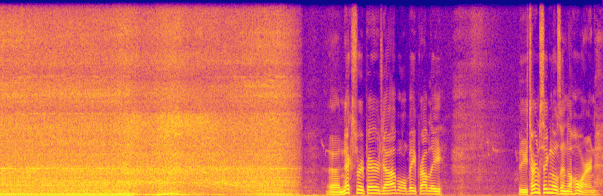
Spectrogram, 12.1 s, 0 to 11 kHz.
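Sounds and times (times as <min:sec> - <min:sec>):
car engine idling and revving: 0:00.0 - 0:06.1.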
